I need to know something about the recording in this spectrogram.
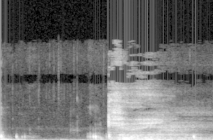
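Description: A short, breathy, whispered vocal sound about a second in, lasting under a second, after a few faint clicks from handling packaging.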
